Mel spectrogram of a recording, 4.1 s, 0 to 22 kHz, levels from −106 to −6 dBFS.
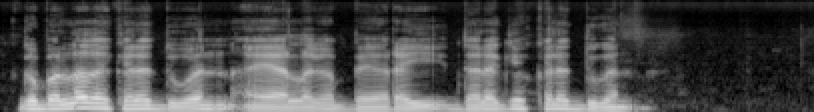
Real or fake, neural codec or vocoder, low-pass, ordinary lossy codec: fake; vocoder, 44.1 kHz, 128 mel bands, Pupu-Vocoder; 19.8 kHz; none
